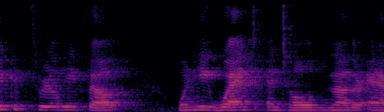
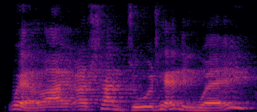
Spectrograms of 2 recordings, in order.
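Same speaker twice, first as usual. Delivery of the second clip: loud, worked-up refusal; excited; 9 dB louder than usual. Acted. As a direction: dig your heels in, loudly. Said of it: "cried Toad, getting excited".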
